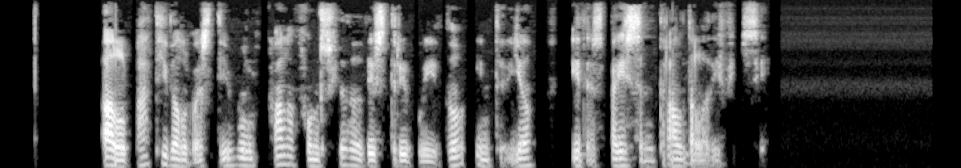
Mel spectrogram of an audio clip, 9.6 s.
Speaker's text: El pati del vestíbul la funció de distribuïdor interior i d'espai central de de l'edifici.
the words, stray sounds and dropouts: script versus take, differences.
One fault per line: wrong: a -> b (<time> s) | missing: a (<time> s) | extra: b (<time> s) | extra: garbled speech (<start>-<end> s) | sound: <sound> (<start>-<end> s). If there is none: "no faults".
extra: fa (2.7 s)
missing: de (7.0 s)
